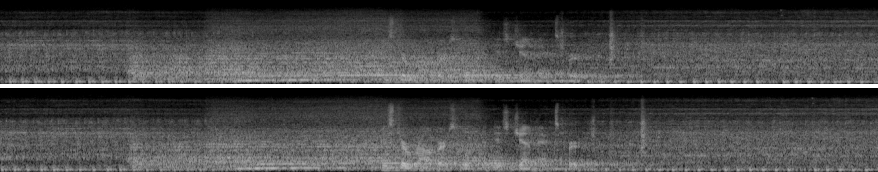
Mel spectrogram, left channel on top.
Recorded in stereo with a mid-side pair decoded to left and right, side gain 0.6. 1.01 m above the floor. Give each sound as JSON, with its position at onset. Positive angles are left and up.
{"t": 1.3, "sound": "a blender", "azimuth_deg": 15, "distance_m": 1.8}
{"t": 3.8, "sound": "a man speaking", "azimuth_deg": -30, "distance_m": 0.7}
